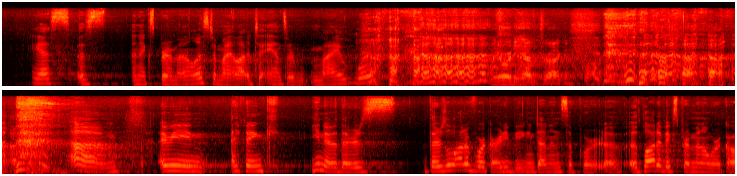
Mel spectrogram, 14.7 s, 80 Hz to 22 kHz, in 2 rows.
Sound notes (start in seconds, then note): 3.6 laughs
